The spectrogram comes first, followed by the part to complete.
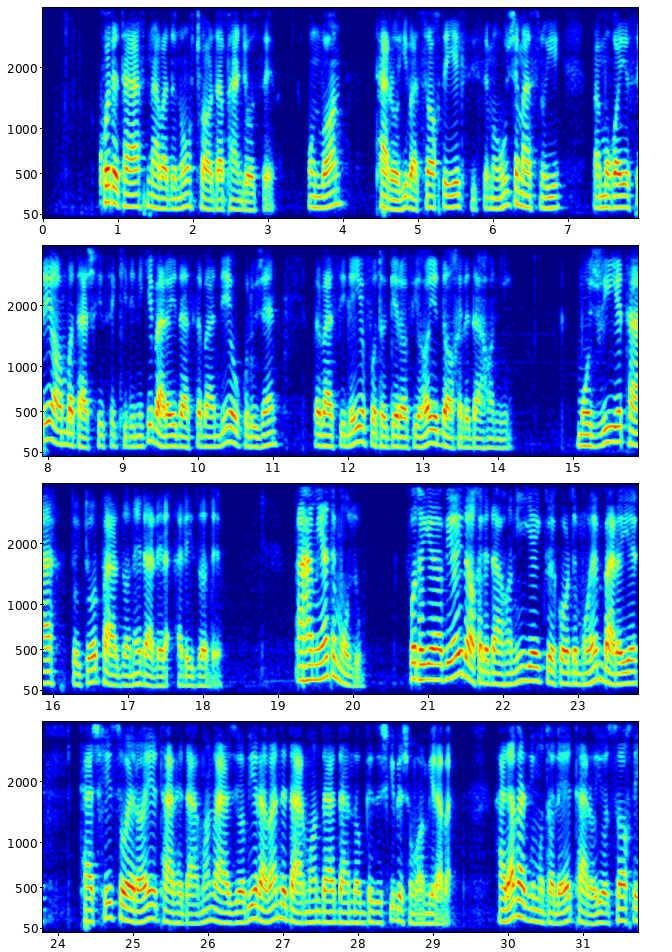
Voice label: voice recorder; tarjoman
